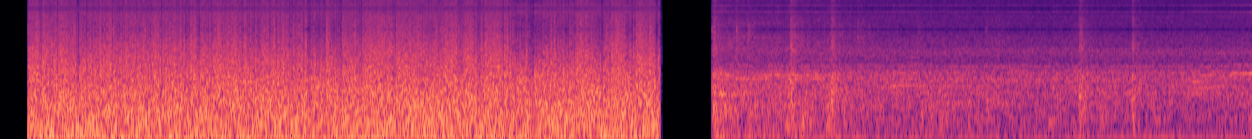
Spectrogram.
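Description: Loud, overloading wind and rail noise from an open window of a diesel-hauled train running at speed. After a brief break it gives way to a much quieter steady rumble with a few light clicks as a passenger train rolls past a station platform.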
